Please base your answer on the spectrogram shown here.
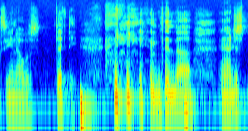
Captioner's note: Russell laughing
